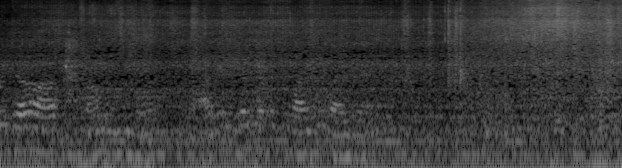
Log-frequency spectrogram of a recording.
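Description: Steady low hum or rumble with faint voices talking in the background, and a rustling, shuffling noise near the end.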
